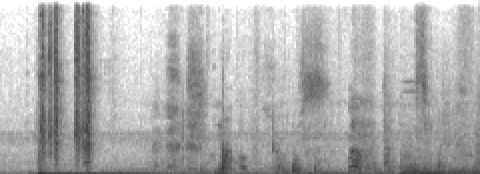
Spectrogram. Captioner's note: shotgun clicks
